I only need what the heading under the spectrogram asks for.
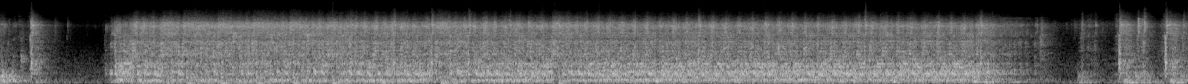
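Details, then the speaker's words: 1968 Corvair engine revival, carbs primed with gas down the throat: steady cranking for about nine seconds, barking off a couple of times but never sustaining a run, battery weakening. Cranks but will not keep running. "So, I couldn't get it to run. I got it to crank. I got it to kind of bark off a couple times, but I wasn't able to get it to sustain"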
